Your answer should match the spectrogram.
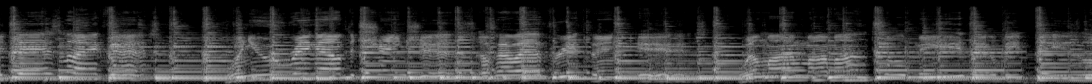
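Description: Ukulele strummed in a steady rhythm while a man sings along.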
